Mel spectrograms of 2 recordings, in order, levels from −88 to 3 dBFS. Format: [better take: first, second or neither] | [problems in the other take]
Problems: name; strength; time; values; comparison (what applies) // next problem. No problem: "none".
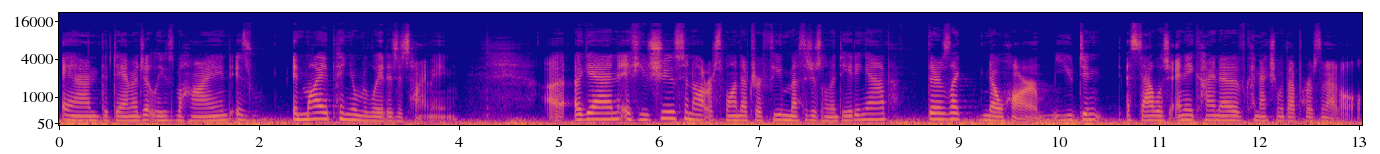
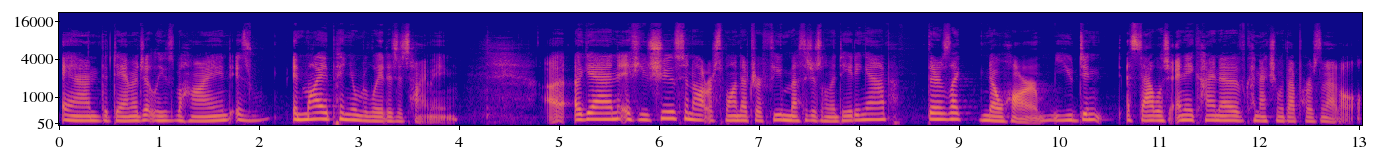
second | low rumble; faint; throughout; 20 dB below the speech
